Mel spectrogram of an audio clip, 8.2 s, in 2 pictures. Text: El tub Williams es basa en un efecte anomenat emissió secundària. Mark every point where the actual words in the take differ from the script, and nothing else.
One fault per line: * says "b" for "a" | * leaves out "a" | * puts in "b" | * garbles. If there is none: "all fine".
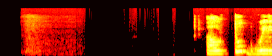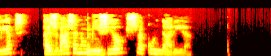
* leaves out "un efecte anomenat"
